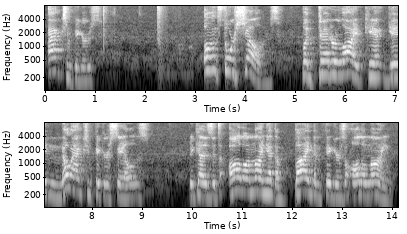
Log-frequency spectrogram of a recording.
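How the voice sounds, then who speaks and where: On a rough recording, a high-voiced man who reviews toys and media talks casually through his opinions, vlog style. He goes slowly and hesitantly, drawing out words, and wanders as he rambles, often repeating himself or starting phrases over.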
